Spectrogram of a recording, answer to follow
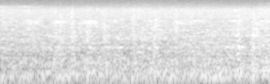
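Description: Steady rain falling, an even hiss with no clear individual drops.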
